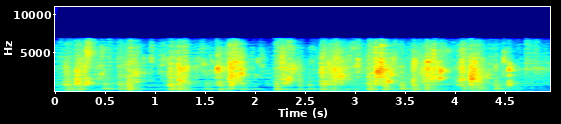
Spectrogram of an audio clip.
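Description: Clean water runs and splashes over pork small intestines being rinsed in a small basin, a steady, close, sloshing stream with rhythmic swells as the intestines are worked by hand, no talking.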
